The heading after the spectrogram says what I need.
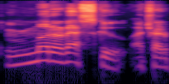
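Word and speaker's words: Muraresku: Murarescu. I try to pronounce that correct. Murarescu is pretty much how it looks in English.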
